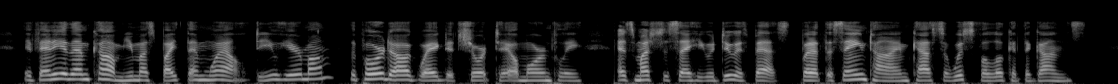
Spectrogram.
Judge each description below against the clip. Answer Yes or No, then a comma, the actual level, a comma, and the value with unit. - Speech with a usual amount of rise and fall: Yes, average, 3.4 semitones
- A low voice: No, high, 190 Hz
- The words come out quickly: Yes, fast, 235 wpm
